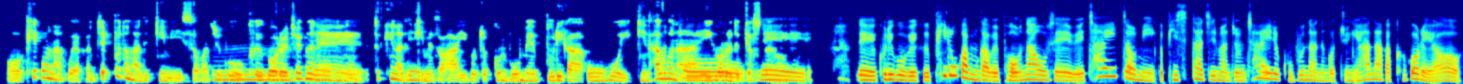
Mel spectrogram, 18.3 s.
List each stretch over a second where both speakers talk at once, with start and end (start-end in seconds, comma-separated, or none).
2.6-4.1, 8.2-9.9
